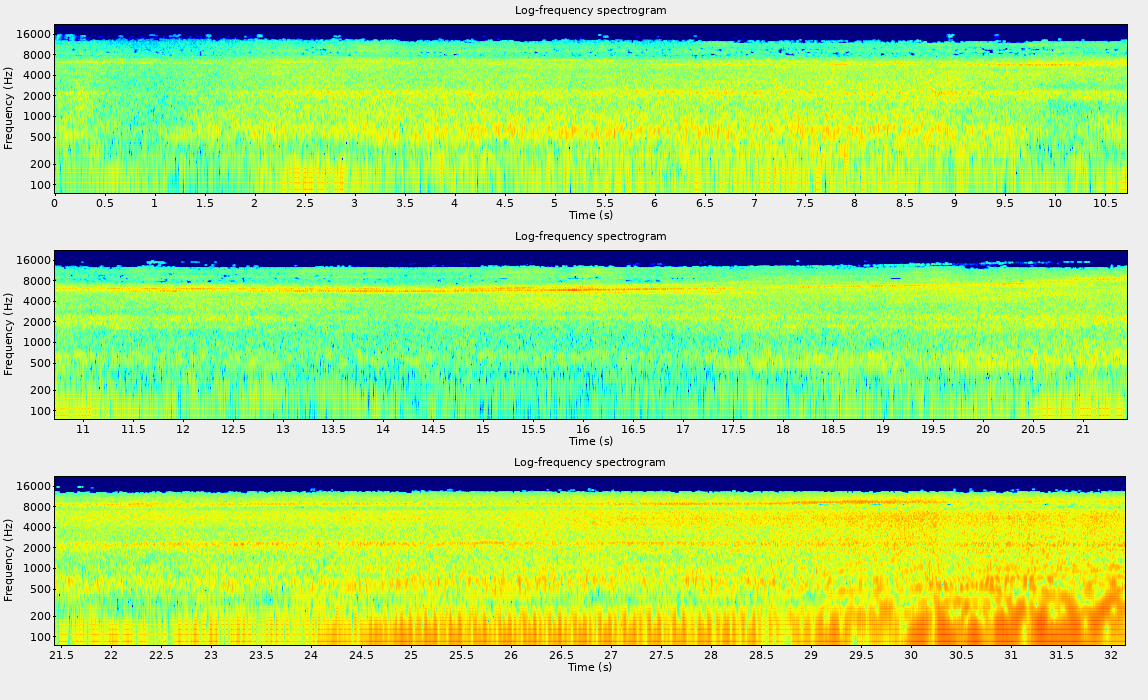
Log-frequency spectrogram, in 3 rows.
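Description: A de Havilland Canada Twin Otter's twin PT6A turboprop engines running on the ground: a steady propeller drone with a high turbine whine above it. It eases off around the middle, then grows much louder from about two-thirds of the way in.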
